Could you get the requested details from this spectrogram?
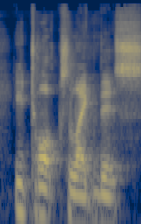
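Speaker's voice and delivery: ominous, doom-laden, deep, slow, foreboding voice. Describing how a show character talks, the speaker demonstrates: deep foreboding Silas Sinister voice. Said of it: "it's very deep and foreboding".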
